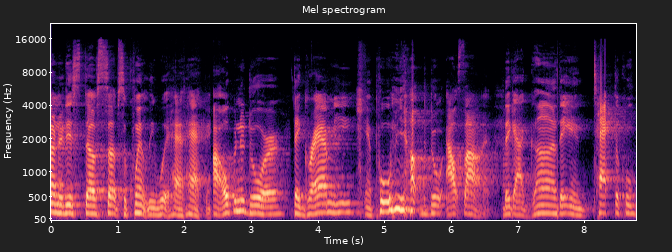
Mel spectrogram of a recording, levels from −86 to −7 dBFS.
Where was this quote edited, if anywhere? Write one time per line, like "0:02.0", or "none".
0:02.3
0:03.5
0:06.7
0:07.6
